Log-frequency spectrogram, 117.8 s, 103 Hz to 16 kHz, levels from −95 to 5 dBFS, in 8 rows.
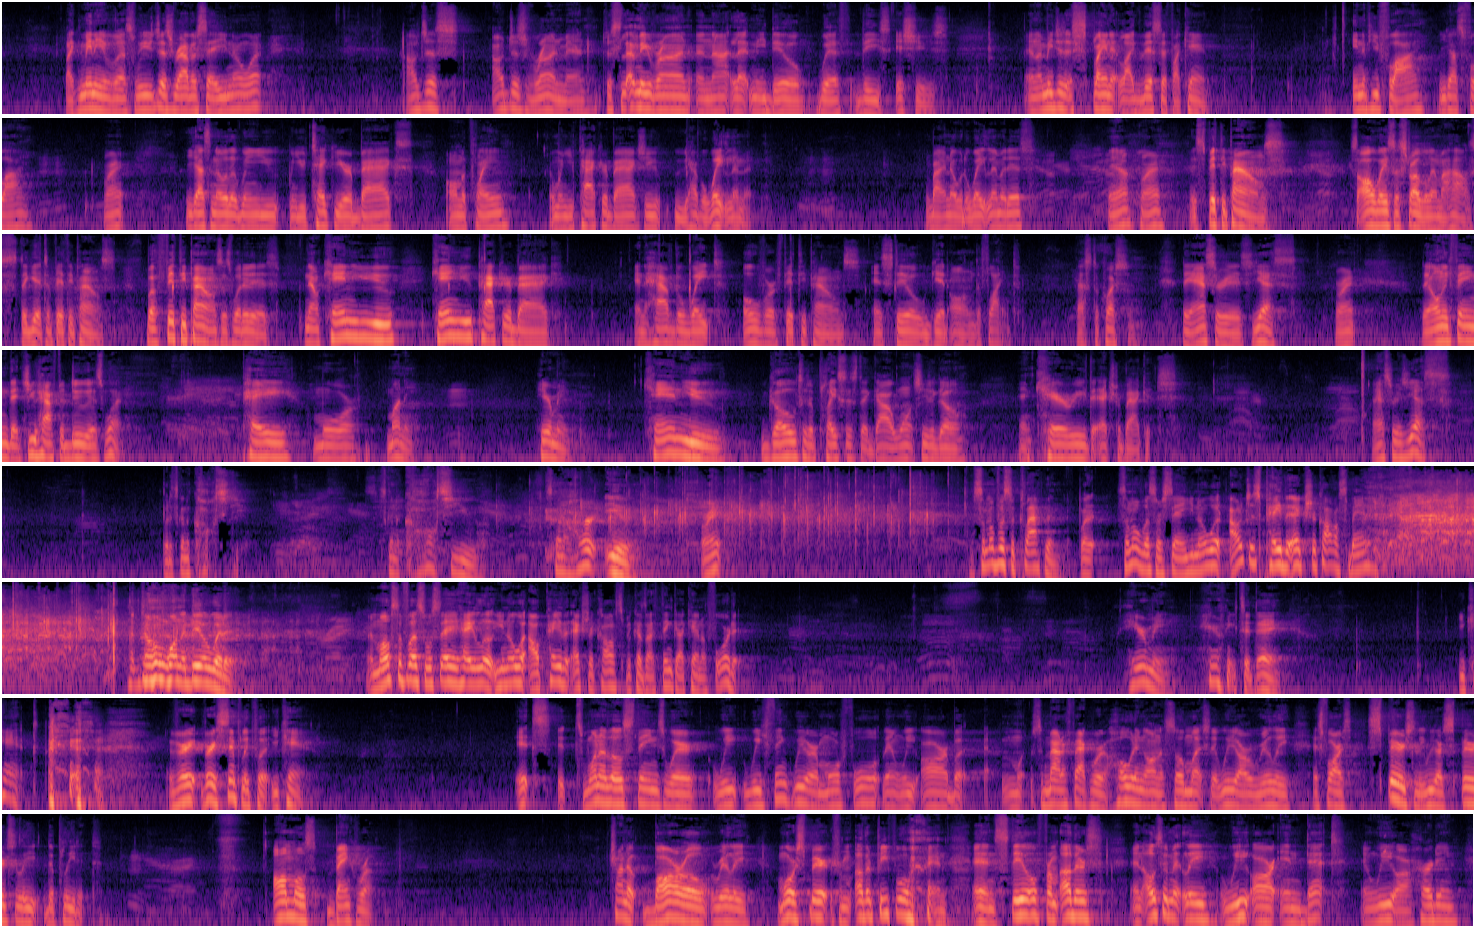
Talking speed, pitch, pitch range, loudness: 160 wpm, 120 Hz, 105-140 Hz, -28 LUFS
